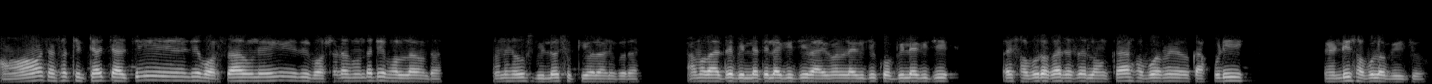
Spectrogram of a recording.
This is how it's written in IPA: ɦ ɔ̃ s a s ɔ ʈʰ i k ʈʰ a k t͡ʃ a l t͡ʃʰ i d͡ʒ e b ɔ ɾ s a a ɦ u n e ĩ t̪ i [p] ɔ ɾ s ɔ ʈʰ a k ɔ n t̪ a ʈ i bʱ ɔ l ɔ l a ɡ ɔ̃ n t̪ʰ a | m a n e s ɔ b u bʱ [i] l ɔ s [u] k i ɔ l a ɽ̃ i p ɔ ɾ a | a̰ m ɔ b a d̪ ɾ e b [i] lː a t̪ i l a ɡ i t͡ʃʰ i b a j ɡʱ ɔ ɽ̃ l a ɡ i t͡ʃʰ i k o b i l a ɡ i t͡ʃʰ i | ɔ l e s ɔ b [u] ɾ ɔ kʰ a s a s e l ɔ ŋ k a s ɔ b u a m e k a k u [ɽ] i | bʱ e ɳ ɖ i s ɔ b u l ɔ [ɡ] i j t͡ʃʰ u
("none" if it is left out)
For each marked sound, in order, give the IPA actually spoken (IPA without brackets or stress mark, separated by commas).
b, i, u, i, u, ɽ, ɡ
